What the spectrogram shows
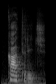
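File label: "kartric", Azerbaijani; Orfoqrafiya Lüğəti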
